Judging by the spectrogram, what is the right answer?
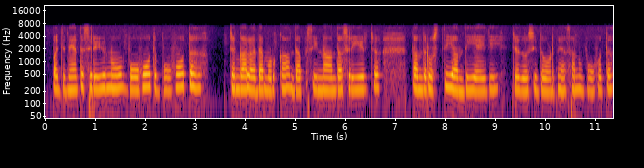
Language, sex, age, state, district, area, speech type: Punjabi, female, 45-60, Punjab, Patiala, rural, spontaneous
